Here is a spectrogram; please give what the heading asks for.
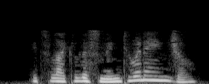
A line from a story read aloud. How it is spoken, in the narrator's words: murmured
